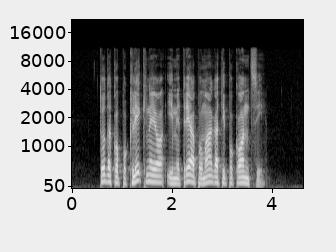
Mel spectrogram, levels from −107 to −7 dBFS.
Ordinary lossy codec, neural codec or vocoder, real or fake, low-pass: none; none; real; 10.8 kHz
